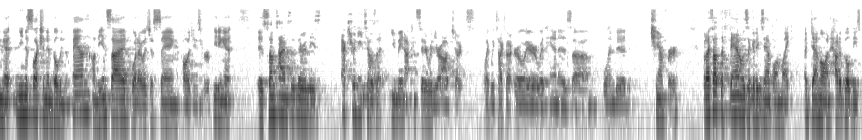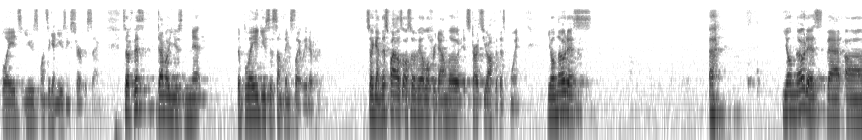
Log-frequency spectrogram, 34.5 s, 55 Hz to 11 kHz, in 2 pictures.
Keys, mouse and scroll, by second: 17.8 click, 21.6 click, 27.7 click, 32.1 click, 33.2 right click.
